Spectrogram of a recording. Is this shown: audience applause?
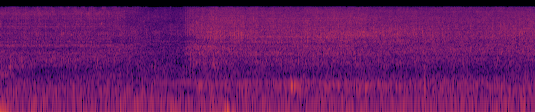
no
